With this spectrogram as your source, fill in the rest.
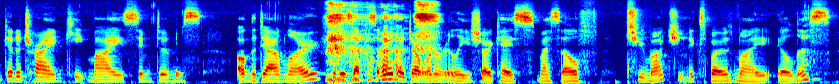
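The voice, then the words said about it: Congested, nasal, croaky voice. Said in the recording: “the worst blocked nose known to existence ... you can probably hear how nasally and like gross my voice is ... sounds a bit gross and croaky”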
